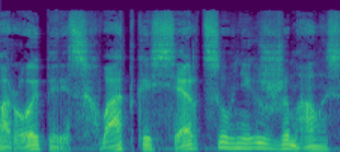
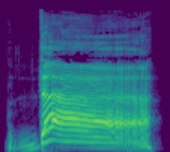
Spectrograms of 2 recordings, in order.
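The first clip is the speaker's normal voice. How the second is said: крик; 6 semitones higher than usual. A narrator's reading. Boys reply all around.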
